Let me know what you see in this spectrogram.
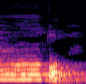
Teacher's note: لاحظ كلمة لوط، الطاء عليها تنوين كسر، لما وقفنا عليها أصبحت ساكنة فقلقلناها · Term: قلقلة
